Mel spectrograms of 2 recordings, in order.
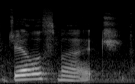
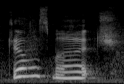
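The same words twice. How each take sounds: First: Slow teasing to the dog; drawn-out tease, louder. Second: High, slow, loud teasing. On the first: Teasing her jealous dog, slow and louder. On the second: Teasing her jealous dog again, higher and louder. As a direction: pitch the tease way up. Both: Real, not acted.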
